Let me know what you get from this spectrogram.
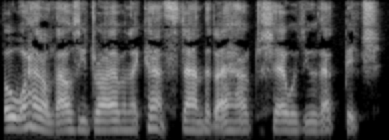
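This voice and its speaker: A man voicing a blunt, deadpan male lab worker from Queens who gripes in a flat tone. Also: a little high, a little fast, vocal fry, no room sound, studio quality. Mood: griping. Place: home kitchen table. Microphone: laptop setup.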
